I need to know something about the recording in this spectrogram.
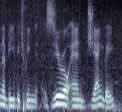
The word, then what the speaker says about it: JangBi: be between zero and jangi or jangi if you prefer to pronounce it correctly in the Korean way it's going to be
